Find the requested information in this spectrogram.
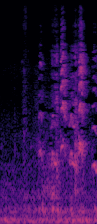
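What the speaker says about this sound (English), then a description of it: "come down with his squeaky toy and squeak it for everybody" A dog's squeaky toy gives a run of faint, high squeaks, squeezed repeatedly somewhere in the room with no talk over it.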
